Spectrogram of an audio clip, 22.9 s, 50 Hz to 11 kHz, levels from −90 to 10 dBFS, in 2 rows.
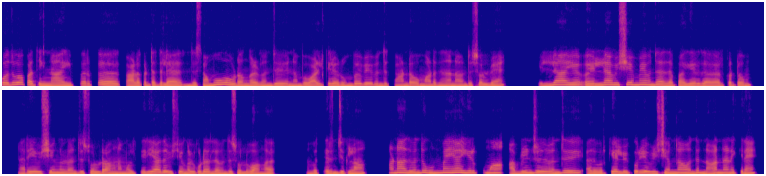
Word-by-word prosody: பொதுவா 260 +3 +2
பார்த்தீங்கன்னா, 210 -4 +1 0.2
இப்ப 200 +3 -11
இருக்க 215 +4 -9 0.4
காலகட்டத்துல, 190 -2 0 0.3
இந்த 180 -2 0
சமூக 220 +9 +3
ஊடகங்கள் 200 -4 +1
வந்து 185 +3 +1 0.2
நம்ப 175 -1 -1
வாழ்க்கையில 205 +5 -1
ரொம்பவே 215 +6 0
வந்து 205 0 -1
தாண்டவமானதுன்னு 180 0 -1
தான் 190 0 0
நான் 175 -1 -1
வந்து 180 +2 -1
சொல்வேன். 175 +1 0 0.6
எல்லா 230 +6 0 0.2
எ - - 0 0.3
எல்லா 235 +4 +1
விஷயமுமே 255 +1 +1
வந்து 235 -1 +1
அதுல 200 -2 0
பகிருததா 200 +3 +1 0.2
இருக்கட்டும். 190 0 -2 0.5
நிறைய 195 +3 0
விஷயங்கள் 220 +1 +1
வந்து 195 +3 -1
சொல்றாங்க, 200 +1 +1
நம்மளுக்கு 175 +1 -2
தெரியாத 215 +5 +1
விஷயங்கள் 205 -1 -1
கூட 200 - +1
அதுல 200 -2 0
வந்து 185 +2 0
சொல்லுவாங்க. 185 0 0 0.6
நம்ம 180 -1 -2
தெரிஞ்சுக்கலாம். 195 -2 +1 0.4
ஆனா, 250 +2 +2
"அது 245 - +2
வந்து 240 +5 +1
உண்மையா 270 +4 +2
இருக்குமா?" 245 0 0 0.2
அப்படின்றது 225 +3 +1
வந்து, 220 +4 +1 0.3
அது 185 - 0
ஒரு 185 - -5
கேள்விக்குறிய 230 +2 +1
விஷயம்னு 210 +2 +1
தான் 235 -1 +2
வந்து 215 +4 +1
நான் 220 +5 +2
நினைக்கிறேன். 225 0 0
205 Hz, 140 wpm, -25 LUFS, 190-230 Hz, 0.6 s, சமூக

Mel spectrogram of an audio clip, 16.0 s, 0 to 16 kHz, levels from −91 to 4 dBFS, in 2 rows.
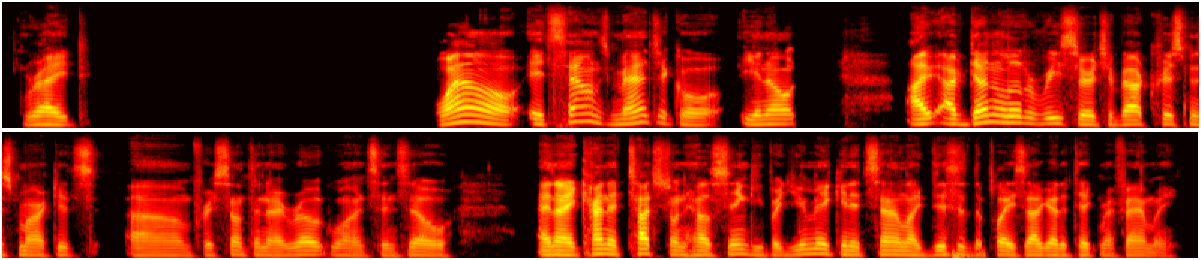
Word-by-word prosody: Right. 120 -2 0 2.3
Wow, 180 -10 +5
it 135 -2 -2
sounds 200 -8 0
magical, 145 - -1 0.2
you 130 -2 -3
know, 135 +1 0 0.8
I 140 +2 +7
I've 145 -3 +3
done 195 - +5
a 195 - 0
little 180 -4 0
research 140 -6 -1
about 130 +1 +1
Christmas 125 -4 -3
markets, 110 -2 -4 0.2
um, 105 -1 -7
for 105 - -9
something 115 0 -4
I 105 0 -3
wrote 120 +2 -5
once, 100 -2 -6
and 100 -2 -10
so 105 -4 -5 0.6
and 120 +1 +5
I 120 -1 +11
kinda 140 0 +5
touched 150 -3 +2
on 120 -2 -4
Helsinki, 115 +1 -1
but 105 0 -5
you're 130 +5 -6
making 140 -4 -2
it 115 -4 -3
sound 120 -2 +1
like 105 -3 -3
this 120 0 -3
is 120 - -6
the - - -10
place 115 -2 -2
I 110 0 +1
gotta 110 -1 -1
take 110 +1 -6
my 105 - -9
family. 95 -5 -7
120 Hz, 170 wpm, -27 LUFS, 110-135 Hz, 2.3 s, I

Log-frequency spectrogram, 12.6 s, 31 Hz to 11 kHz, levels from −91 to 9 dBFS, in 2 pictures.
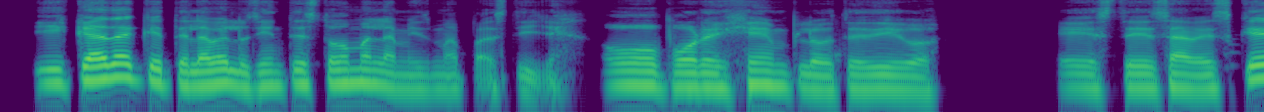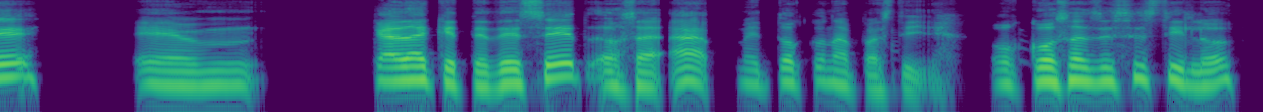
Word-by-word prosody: Y 145 0 -3
cada 175 +7 +6
que 160 -3 -1
te 130 0 -2
laves 130 +2 +3
los 125 -3 -2
dientes 130 +2 -3
toma 145 +1 0
la 130 -3 -2
misma 105 -1 -8
pastilla. - - -11
O, 130 0 0
por 120 +1 +1
ejemplo, 115 -1 -2
te 110 -1 -5
digo: 105 -4 -3 0.6
"Este, 115 0 -4
¿sabes 110 -1 -1
qué? 190 +2 +3 0.5
Em, 135 -1 -3 0.6
cada 165 +1 +7
que 145 -1 +2
te 130 -2 -2
dé 140 +3 +3
sed, 185 +8 +4
o 130 -2 -1
sea, 125 +2 0
ah, 155 +1 +3
me 145 -3 -9
toca 150 +3 -5
una 140 -3 -2
pastilla". 105 -3 -9
O 140 -1 -6
cosas 160 +3 +3
de 160 - +1
ese 155 +5 -2
estilo, 155 -3 -1
135 Hz, 175 wpm, -21 LUFS, 115-150 Hz, 0.6 s, cada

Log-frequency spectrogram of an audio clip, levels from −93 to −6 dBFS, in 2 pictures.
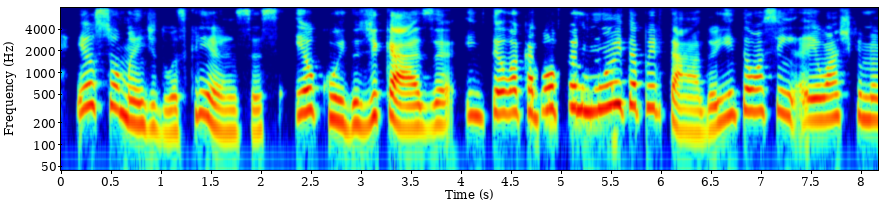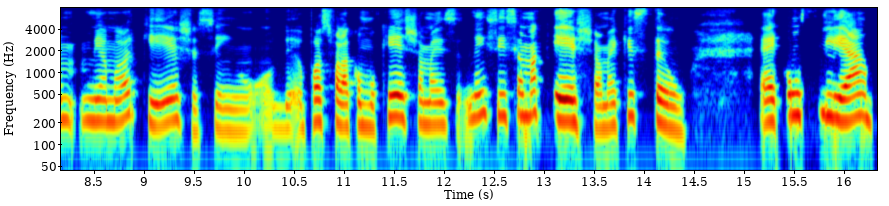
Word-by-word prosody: eu 345 +2 +1
sou 345 -2 -2
mãe 205 -7 +1
de 175 -1 -8
2 150 0 -7
crianças, 155 - -5 0.2
eu 285 +3 +3
cuido 215 - -1
de 200 +8 -2
casa, 175 -3 +2
então 260 +2 -1
acabou 285 +2 +2
ficando 320 -3 +1
muito 335 +5 +3
apertado 270 - -2
e 210 +7 -3
então, 290 +3 0
assim, 290 -5 -4
eu 220 +1 +1
acho 245 +1 -3
que 255 - -6
o - - -2
meu 225 -2 -3
minha 215 -1 -3
maior 225 +5 -2
queixa, 200 -2 -1
assim, 155 +1 -9 0.5
eu 170 +1 -7
posso 210 +2 0
falar 185 -4 +3
como 180 -2 -5
queixa, 235 -2 +2
mas 190 -1 -4
nem 250 +3 -2
sei 255 -1 -4
se 265 - -8
é 260 - +3
uma 270 +2 +1
queixa, 215 -6 +6
é 170 - 0
uma 180 +2 -4
questão, 190 - -1 0.7
é 210 0 +3
conciliar 250 -2 +3
225 Hz, 160 wpm, -22 LUFS, 185-265 Hz, 0.7 s, queixa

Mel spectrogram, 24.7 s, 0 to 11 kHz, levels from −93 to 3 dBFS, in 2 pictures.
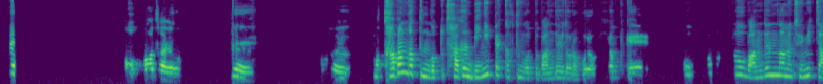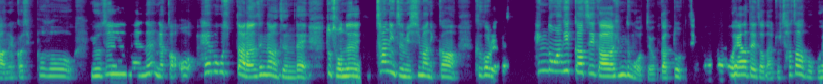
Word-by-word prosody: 네. 310 - +8 1.6
어. - - -4 0.2
맞아요. 305 - +2 0.8
네. 235 - +1 1.2
맞아요. 195 -11 -5 0.4
막 215 -1 -8
가방 335 +9 +5
같은 305 -8 0
것도 195 0 -6
작은 225 0 +2
미니 235 +9 -4
백 270 -1 -6
같은 205 -1 -8
것도 170 -1 -12
만들더라고요, 160 -2 -7 0.2
귀엽게. 195 - -7 1.3
그런 280 - -9
것도 260 - -8
만든다면 245 +4 -1
재밌지 235 +1 -4
않을까 185 +2 -2
싶어서 230 +2 -6 0.3
요즘에는 275 +2 -2
약간 215 -1 -3
'어, - - -6
해 350 +1 +4
보고 360 -1 -3
싶다.' 350 -5 +4
라는 215 +1 +7
생각은 270 -4 +1
드는데 200 -2 -1 0.3
또 315 - +1
저는 235 -2 +6 0.2
귀차니즘이 300 - +3
심하니까 220 -3 +1 0.2
그거를 255 -1 0
약간 295 +1 -7 0.5
행동하기까지가 355 - +5
힘든 265 -1 -1
것 - - -5
같아요. 150 -1 -10
그니까 185 +4 -2
또 215 -1 -4 0.3
찾아보고 310 -2 -2
해야 275 -1 +7
되잖아요. 195 -9 -2
좀 185 +2 -10
찾아보고 200 -8 0
235 Hz, 290 characters per minute, -22 LUFS, 205-290 Hz, 1.6 s, 네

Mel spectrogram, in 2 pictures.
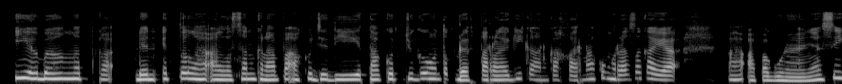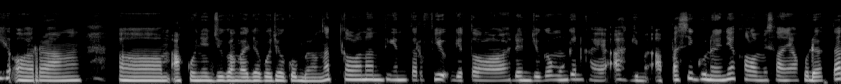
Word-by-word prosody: Iya 285 -4 +6
banget, 260 0 +5 0.2
Kak, 225 -1 -6 0.2
dan 225 0 +5
itulah 255 -1 +2
alasan 220 +3 +1
kenapa 215 +2 +1
aku 245 +2 -1
jadi 220 0 +2
takut 225 +2 0
juga 255 +1 -1
untuk 255 -1 -1
daftar 200 +1 0
lagi 210 +4 -2
kan, 210 -5 -10
Kak, 210 0 -12
karena 215 +4 -6
aku 245 - -14
merasa 230 +3 -3
kayak, 225 -7 0 0.6
"Ah 215 - 0
apa 190 0 -2
gunanya 180 +1 +1
sih 295 +6 0
orang, 185 0 +2 0.4
mmm, 180 -1 +4
akunya 180 +1 +1
juga 180 +1 +2
nggak 170 +1 +2
jago-jago 180 0 +1
banget 165 +5 -1
kalau 215 -2 +1
nanti 215 0 +2
interview," 205 +2 -3
gitu 185 0 -6
loh. 180 0 -3
Dan 190 -1 0
juga 180 +3 -5
mungkin 205 +3 -3
kayak, 180 -5 -10
"Ah 230 - -5
gim 180 -4 -8
apa 175 +4 -4
sih 265 +2 -3
gunanya 220 +2 +2
kalau 210 -5 -3
misalnya 190 0 -5
aku 190 -2 +1
daftar, 235 +7 -1
205 Hz, 175 wpm, -24 LUFS, 185-230 Hz, 0.6 s, Iya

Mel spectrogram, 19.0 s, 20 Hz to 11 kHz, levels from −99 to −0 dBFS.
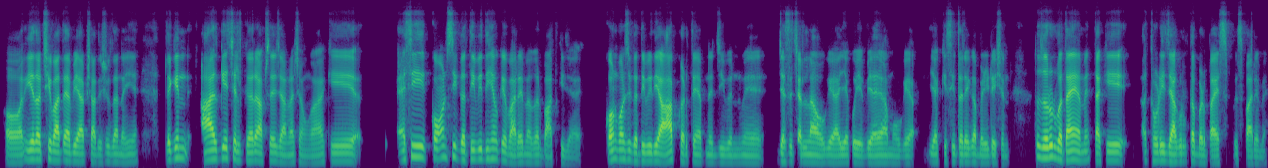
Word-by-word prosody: और 100 +4 0
ये 140 0 +5
तो 140 - +5
अच्छी 140 +1 +2
बात 125 0 +4
है 125 - +6
अभी 120 0 -1
आप 110 0 +3
शादी-शुदा 110 +2 -4
नहीं 105 0 -9
है। 110 - -12 0.4
लेकिन 155 +4 +1 0.3
आगे 140 +4 +6
चलकर 125 -4 -1
आपसे 120 +1 +2
जानना 105 -1 -3
चाहूँगा 95 0 -7
कि 115 +1 -2 0.7
ऐसी 175 - +1
कौन-सी 170 +3 +1
गतिविधियों 145 +2 -1
के 130 -2 -1
बारे 105 0 0
में 105 - -8
अगर 100 0 -6
बात 85 0 -3
की 100 - -11
जाए, 85 -2 -15 0.4
कौन-कौन 140 +2 +3
सी 135 - -6
गतिविधियाँ 120 -2 +3
आप - - +5
करते - - -3
हैं 105 - -1
अपने 100 0 -10
जीवन 100 0 -10
में 95 -2 -8 0.3
जैसे - - -2
चलना 105 0 0
हो 100 -1 +1
गया 100 -1 -1
या 100 +1 -2
कोई 100 -1 -3
व्यायाम 100 0 -1
हो 95 -1 -12
गया 95 0 -5 0.3
या 110 -1 -2
किसी 110 - -8
तरह 105 -1 -1
का 110 0 -1
मेडिटेशन 95 -1 -5 0.4
तो 175 - -2
ज़रूर 165 +1 +6
बताएँ 135 -1 +7
हमें 125 +1 -4
ताकि 125 -1 +2 0.3
अ, - - -6
थोड़ी 120 0 +1
जागरूकता 115 +1 +2
बढ़ 100 -1 -3
पाए 95 - +3
इस - - -6
इस - - -12
बारे 90 0 -1
में। - - -20
110 Hz, 205 wpm, -26 LUFS, 100-130 Hz, 0.7 s, बताएँ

